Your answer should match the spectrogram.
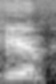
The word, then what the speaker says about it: Haim: Corey Haim, Cynthia Rothrock.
